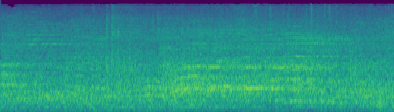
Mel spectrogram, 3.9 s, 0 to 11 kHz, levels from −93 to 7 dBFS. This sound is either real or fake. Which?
real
